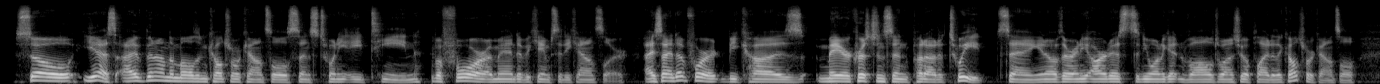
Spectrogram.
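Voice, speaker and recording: At a very fast pace with hardly any pauses, a man talks at medium pitch with ordinary pitch variation on a very clean recording with a silent background. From Massachusetts (Natick, Greater Boston). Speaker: actor. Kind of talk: interview.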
